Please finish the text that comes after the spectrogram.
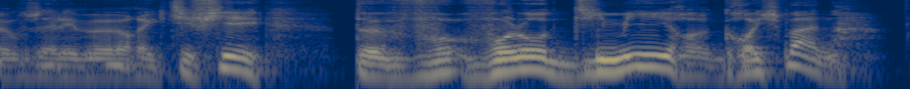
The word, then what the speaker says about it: Volodymyr Groysman: gouvernement, je vais encore me tromper dans la prononciation, mais vous allez me rectifier, de Volodymyr Groysman. Volodymyr Groysman.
